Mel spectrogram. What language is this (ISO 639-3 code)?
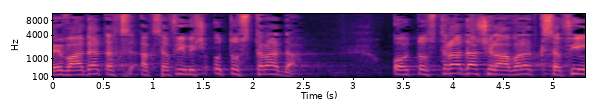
heb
